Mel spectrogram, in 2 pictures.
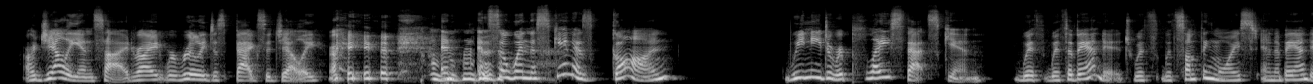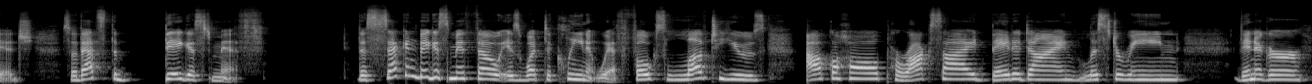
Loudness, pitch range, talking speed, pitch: -18 LUFS, 210-270 Hz, 140 wpm, 235 Hz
